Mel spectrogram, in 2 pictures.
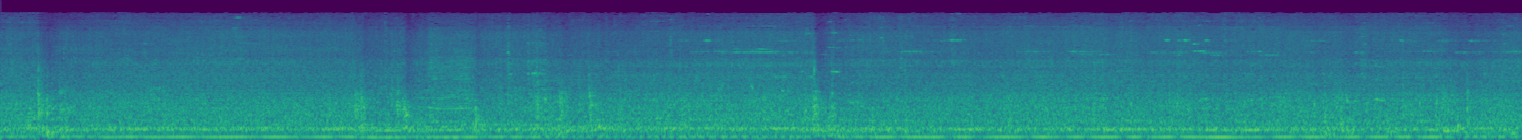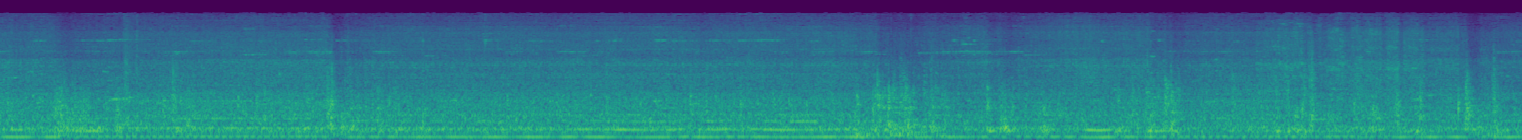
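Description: Heavy diesel construction machinery running steadily with a deep engine hum, broken by a few short knocks.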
